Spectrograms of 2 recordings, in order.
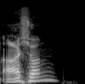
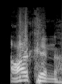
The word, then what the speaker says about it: Archon: Ich neige dazu, auf der ersten Silbe zu betonen. Archon, wenn schon.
